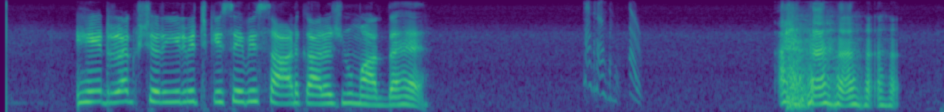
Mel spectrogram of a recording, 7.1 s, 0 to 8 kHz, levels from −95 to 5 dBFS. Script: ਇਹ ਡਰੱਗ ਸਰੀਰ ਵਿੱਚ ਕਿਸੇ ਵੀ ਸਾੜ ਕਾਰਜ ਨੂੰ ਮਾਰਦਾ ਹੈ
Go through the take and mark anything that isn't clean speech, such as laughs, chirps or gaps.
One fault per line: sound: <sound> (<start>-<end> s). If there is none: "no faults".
sound: chirp (4.4-4.8 s)
sound: laugh (5.8-6.8 s)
